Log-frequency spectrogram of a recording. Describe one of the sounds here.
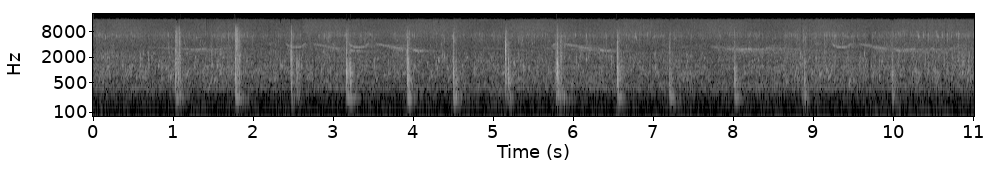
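Footsteps clomp slowly on wooden planks.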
